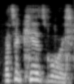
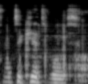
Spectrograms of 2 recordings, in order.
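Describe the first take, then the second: First: Said in the usual way. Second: Much softer, almost under the breath; hushed repeat. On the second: Real, not acted. Ghost hunter repeats it to viewers, hushed and much softer. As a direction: drop the voice as if unsettled.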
